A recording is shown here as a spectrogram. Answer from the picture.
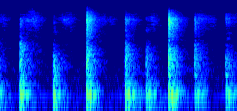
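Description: Chalk tapping and scraping on a blackboard as characters are written, about eight short, sharp strokes in two seconds.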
